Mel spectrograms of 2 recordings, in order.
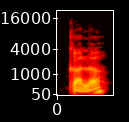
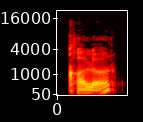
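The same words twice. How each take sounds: First: Said in the usual way. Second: "color" with a rounded O and sounded final r; own pronunciation of color. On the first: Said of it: "instead of color". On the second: Shown as a demonstration. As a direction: say "color" as KAW-lor, with an r. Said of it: "always pronounce it color".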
